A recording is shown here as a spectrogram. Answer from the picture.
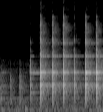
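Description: Metal measuring cup tapped repeatedly against a glass mixing bowl to knock cornstarch out: a few light taps, then about six quick hard strikes in the second half, each leaving the bowl ringing.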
